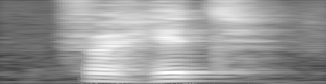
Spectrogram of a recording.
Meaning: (adjective) fiery, hot, feverish; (verb) 1. inflection of verhitten: first/second/third-person singular present indicative 2. inflection of verhitten: imperative 3. past participle of verhitten
- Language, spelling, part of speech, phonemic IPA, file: Dutch, verhit, verb / adjective, /vərˈhɪt/, Nl-verhit.ogg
